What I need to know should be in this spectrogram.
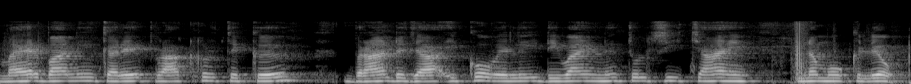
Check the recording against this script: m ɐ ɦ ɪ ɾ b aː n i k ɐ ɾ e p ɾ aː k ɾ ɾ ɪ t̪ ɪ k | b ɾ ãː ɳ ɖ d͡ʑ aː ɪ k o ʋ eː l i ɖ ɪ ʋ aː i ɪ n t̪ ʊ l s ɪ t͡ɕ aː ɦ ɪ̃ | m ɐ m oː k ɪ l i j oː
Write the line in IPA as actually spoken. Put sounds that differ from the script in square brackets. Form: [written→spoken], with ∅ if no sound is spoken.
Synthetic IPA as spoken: m ɐ ɦ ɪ ɾ b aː n i k ɐ ɾ e p ɾ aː k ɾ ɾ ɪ t̪ ɪ k | b ɾ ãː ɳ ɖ d͡ʑ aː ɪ k o ʋ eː l i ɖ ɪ ʋ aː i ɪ n t̪ ʊ l s [ɪ→i] t͡ɕ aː ɦ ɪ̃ | [m→n] ɐ m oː k ɪ l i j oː

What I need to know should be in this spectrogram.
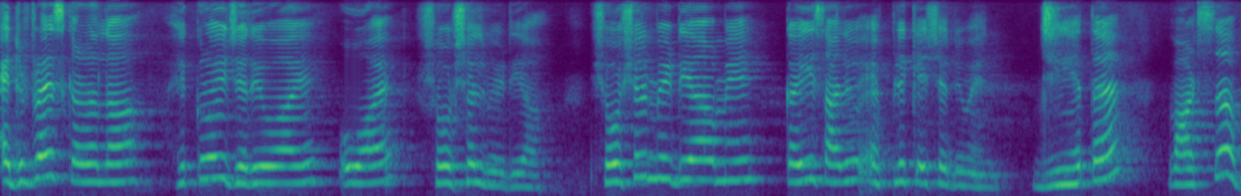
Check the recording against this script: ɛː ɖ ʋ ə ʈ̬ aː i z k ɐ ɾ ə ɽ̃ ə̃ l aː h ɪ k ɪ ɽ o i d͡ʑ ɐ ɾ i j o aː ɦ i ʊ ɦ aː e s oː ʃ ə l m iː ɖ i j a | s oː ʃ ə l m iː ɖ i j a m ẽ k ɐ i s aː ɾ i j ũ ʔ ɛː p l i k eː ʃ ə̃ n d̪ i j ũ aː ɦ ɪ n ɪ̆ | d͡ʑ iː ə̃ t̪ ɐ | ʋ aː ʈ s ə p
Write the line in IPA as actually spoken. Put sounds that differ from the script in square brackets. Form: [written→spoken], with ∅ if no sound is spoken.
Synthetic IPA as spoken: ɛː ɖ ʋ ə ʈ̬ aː [i→ɪ] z k ɐ ɾ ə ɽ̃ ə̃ l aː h ɪ k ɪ ɽ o i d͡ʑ ɐ ɾ i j o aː ɦ [i→e] ʊ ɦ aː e s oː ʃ ə l m iː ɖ i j a | s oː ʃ ə l m iː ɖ i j a m ẽ k ɐ i s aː ɾ i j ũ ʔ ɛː p l i k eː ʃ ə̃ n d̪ i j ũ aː ɦ ɪ n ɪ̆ | d͡ʑ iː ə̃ t̪ ɐ | ʋ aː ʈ s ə p

